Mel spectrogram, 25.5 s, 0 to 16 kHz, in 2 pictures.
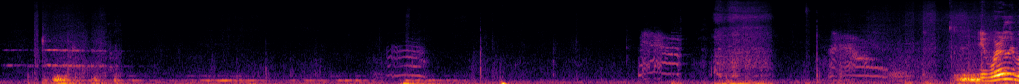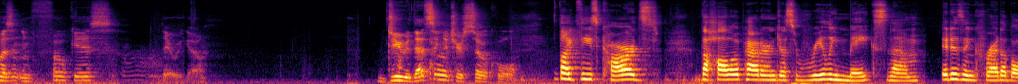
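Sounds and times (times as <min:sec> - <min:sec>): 
cat meowing drawn-out: 0:04.8 - 0:05.4, 0:07.9 - 0:09.3, 0:10.3 - 0:11.3
speech: 0:12.3 - 0:14.2, 0:17.5 - 0:25.4.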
